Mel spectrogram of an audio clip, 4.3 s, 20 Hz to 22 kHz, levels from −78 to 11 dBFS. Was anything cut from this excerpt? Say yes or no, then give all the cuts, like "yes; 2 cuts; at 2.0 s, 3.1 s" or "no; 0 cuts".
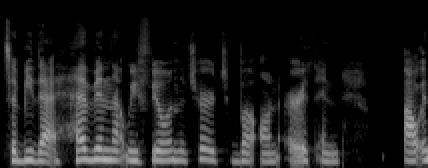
no; 0 cuts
